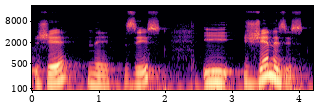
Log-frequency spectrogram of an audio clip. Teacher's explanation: sua as suas sílabas três sílabas no caso Genesis e Gênesis tem a sua força tônica sua sílaba tônica está na antepenúltima sílaba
